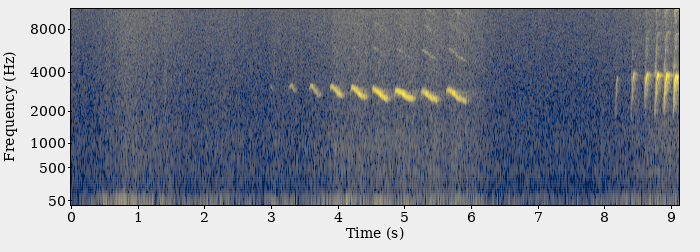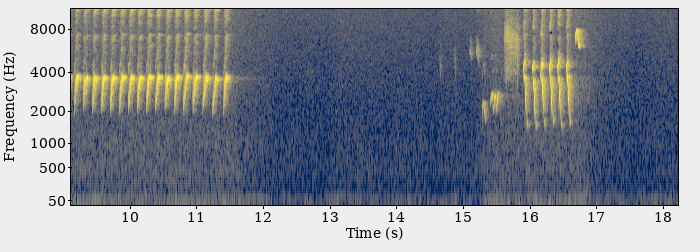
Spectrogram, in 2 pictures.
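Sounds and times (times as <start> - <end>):
Common nightingale song, Luscinia megarhynchos: 2.9 - 6.2, 8.0 - 12.0, 14.1 - 17.1.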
